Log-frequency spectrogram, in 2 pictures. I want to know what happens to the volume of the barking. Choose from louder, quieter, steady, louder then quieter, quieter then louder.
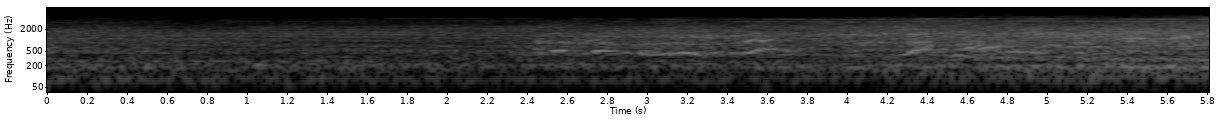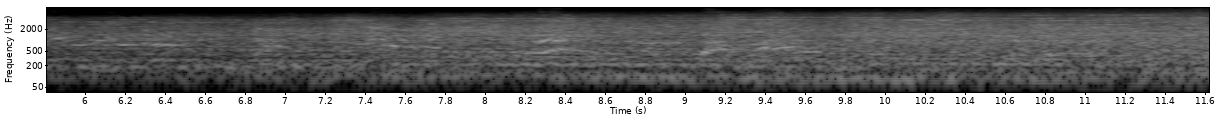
louder.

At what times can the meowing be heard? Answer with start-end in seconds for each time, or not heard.
not heard.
